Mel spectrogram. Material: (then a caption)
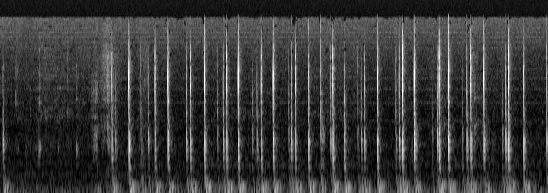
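Plastic, metal. Fingertips with short dark nails type on a plastic and metal typewriter-style RGB mechanical keyboard with round plastic keycaps set in chrome rims. After a quiet first second, a quick, uneven run of keystrokes follows, each a short, low thud topped with a bright click that dies away almost at once.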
